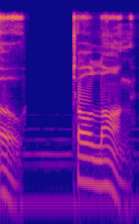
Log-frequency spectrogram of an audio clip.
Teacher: the O's are round and short, not the long English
